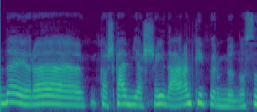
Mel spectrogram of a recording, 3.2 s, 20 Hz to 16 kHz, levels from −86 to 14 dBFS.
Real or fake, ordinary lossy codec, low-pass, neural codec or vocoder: real; MP3, 48 kbps; 10.8 kHz; none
